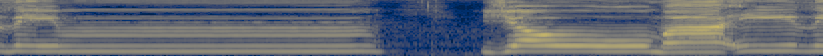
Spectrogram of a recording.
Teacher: اب جب بھی میم مشدد ہو تو اس پہ ہمیشہ غنہ کیا جاتا ہے۔ زال کو میم مشدد کے ساتھ ملاتے ہوئے ایک الف کے برابر لمبا غنہ کرنا ہے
